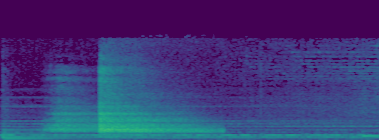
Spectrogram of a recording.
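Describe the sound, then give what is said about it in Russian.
A slow, soft exhale through the mouth during a breathwork exercise: a gentle, breathy hiss swells and holds for about two seconds before fading away. “Мягкий плавный выдох через рот.”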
